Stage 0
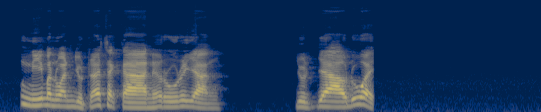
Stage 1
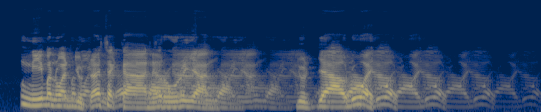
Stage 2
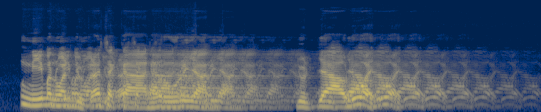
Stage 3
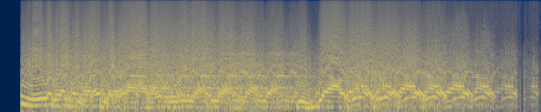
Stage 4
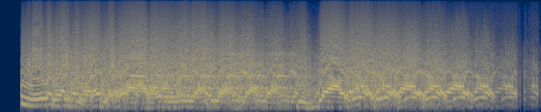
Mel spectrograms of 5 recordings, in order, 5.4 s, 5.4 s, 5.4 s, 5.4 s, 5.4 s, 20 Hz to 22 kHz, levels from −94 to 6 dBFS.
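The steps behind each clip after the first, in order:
echo with dull and thin repeats by turns 0.244 s, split 1100 Hz, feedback 55%, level -10 dB; limiter -14.5 dBFS, peak gain reduction 9.5 dB
HPF 78 Hz; on a send: echo 0.275 s -7.5 dB; on the sum: gain +6.5 dB
fuzz box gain 44 dB, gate -53 dBFS; gain +4 dB
weighting filter A; gain -7.5 dB

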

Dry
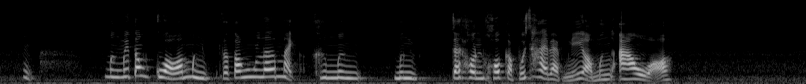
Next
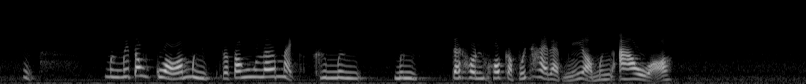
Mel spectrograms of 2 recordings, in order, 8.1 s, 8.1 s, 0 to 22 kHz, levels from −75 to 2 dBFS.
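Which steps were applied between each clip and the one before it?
Wiener smoothing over 9 samples; LPF 1600 Hz 12 dB/oct; low shelf 450 Hz -6 dB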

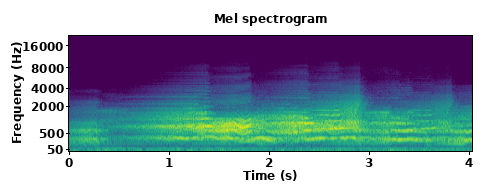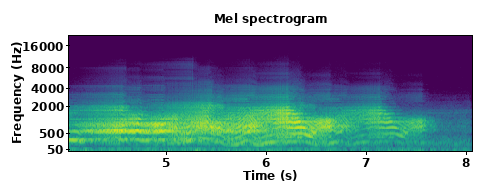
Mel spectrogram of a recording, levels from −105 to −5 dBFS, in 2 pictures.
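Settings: spectral swells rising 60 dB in 1.52 s; echo 0.918 s -11.5 dB; on a send at -6 dB: reverb RT60 0.45 s, pre-delay 5 ms; on the sum: gain +4.5 dB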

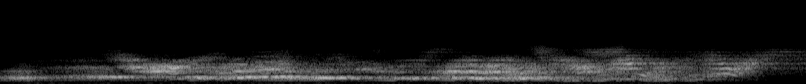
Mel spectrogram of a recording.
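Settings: phaser stages 6, 0.46 Hz, lowest notch 320–2700 Hz; two-slope reverb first 0.47 s, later 4.4 s, from -16 dB, DRR 1 dB; band-pass sweep 300 Hz -> 1700 Hz, 7.02–7.77; gain -1.5 dB

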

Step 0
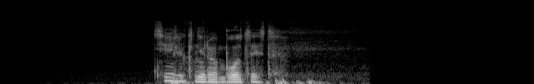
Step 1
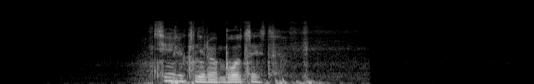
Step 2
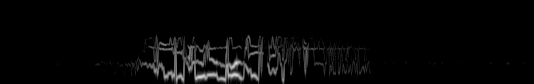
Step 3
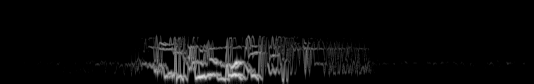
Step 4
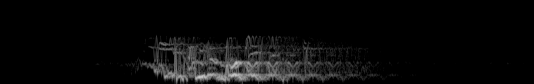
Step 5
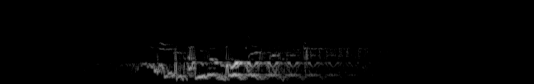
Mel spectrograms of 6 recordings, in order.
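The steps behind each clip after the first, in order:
AGC gain up to 4.5 dB; bell 1000 Hz +9.5 dB 0.42 oct; backwards sustainer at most 99 dB/s; gain -4 dB
sine-wave speech; gain -1.5 dB
doubler 41 ms -9 dB; gain +2.5 dB
regenerating reverse delay 0.101 s, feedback 71%, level -12 dB; gain -6.5 dB
spectral contrast raised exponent 1.5; band-pass sweep 600 Hz -> 2000 Hz, 0.69–4.28; Butterworth band-stop 1100 Hz, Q 6.1; gain +3 dB

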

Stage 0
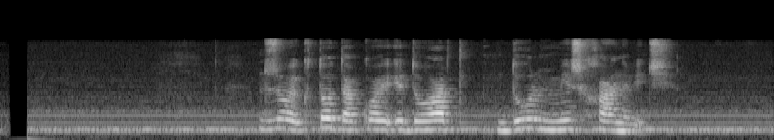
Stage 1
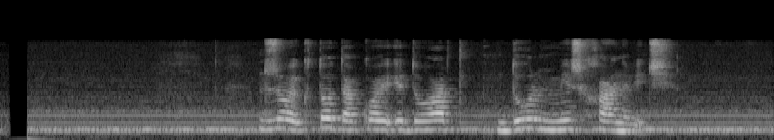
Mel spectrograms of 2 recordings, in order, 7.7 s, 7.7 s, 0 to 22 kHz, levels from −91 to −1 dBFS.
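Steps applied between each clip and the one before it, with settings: vocal rider within 4 dB 0.5 s; gain -6 dB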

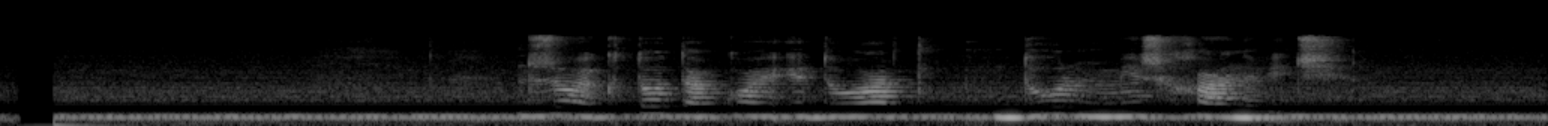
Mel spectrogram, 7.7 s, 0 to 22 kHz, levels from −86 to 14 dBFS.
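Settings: Chebyshev band-stop 200–950 Hz, order 3; high shelf 3000 Hz -11.5 dB; gain +1 dB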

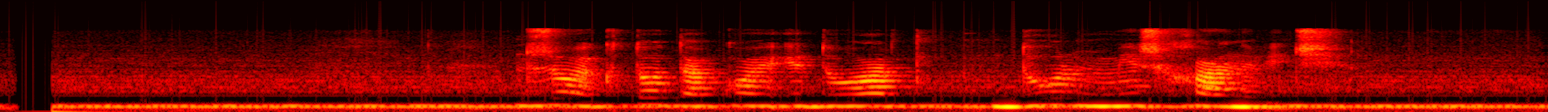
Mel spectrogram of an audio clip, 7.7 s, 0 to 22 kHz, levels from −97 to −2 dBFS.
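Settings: crackle 22/s -46 dBFS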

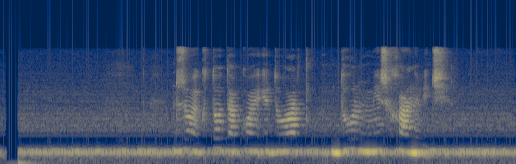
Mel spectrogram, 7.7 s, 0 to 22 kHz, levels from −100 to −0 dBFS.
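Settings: dynamic EQ 4000 Hz, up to +5 dB, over -59 dBFS, Q 1.3; gain +5.5 dB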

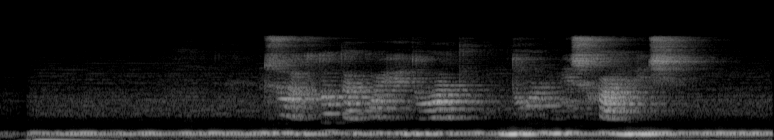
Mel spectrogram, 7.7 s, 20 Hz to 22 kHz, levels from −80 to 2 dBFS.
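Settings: doubler 14 ms -10.5 dB; Schroeder reverb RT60 1.1 s, combs from 27 ms, DRR -4.5 dB; gain -6 dB

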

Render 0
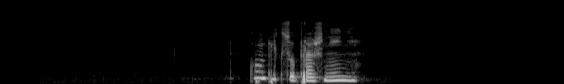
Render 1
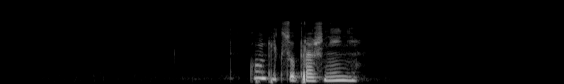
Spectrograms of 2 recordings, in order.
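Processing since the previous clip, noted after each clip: HPF 240 Hz 6 dB/oct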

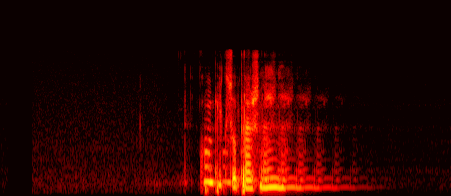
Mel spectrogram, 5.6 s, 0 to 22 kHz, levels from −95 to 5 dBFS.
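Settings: tape echo 0.222 s, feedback 45%, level -13.5 dB, low-pass 3800 Hz; gain -4.5 dB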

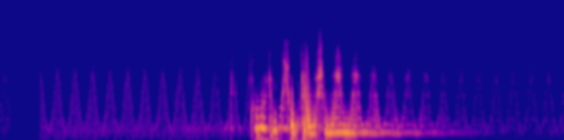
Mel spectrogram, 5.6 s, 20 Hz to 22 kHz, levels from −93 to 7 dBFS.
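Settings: LFO low-pass sine 5.7 Hz 230–2900 Hz; added harmonics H 4 -20 dB, 7 -31 dB, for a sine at -10 dBFS; gain +2.5 dB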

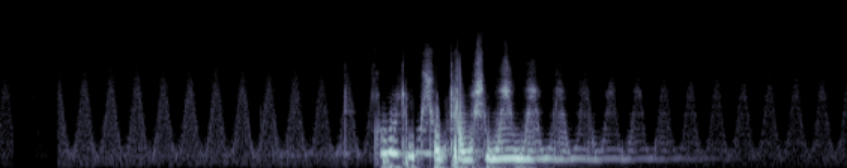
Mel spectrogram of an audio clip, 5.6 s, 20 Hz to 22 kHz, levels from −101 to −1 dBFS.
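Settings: dynamic EQ 490 Hz, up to -5 dB, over -37 dBFS, Q 1.4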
